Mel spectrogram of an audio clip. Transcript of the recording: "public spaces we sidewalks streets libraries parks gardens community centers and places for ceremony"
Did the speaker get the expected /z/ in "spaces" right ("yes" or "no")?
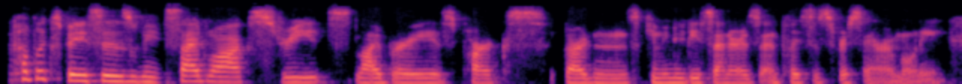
yes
